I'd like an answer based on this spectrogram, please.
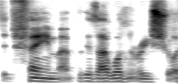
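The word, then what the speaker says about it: Faema: Is this mechanism from 1961, which was actually, I realized then, and I'm so glad you pronounced it FEMA, because I wasn't really sure. Is it FEMA? FEMA, mm-hmm.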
